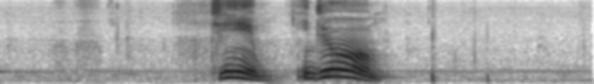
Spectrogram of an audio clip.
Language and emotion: Russian, neutral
